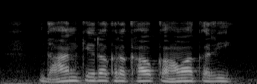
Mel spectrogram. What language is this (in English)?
Bhojpuri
